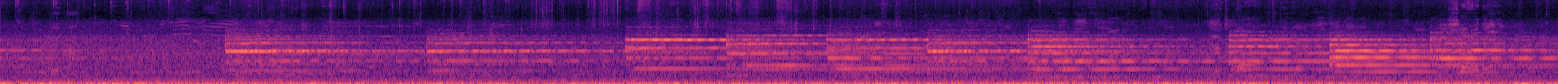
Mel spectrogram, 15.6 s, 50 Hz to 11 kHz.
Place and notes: sound of the Boat traveling through, Many tourists, In the back of the clock tower chimes, Binaural recordings, Zoom H6+ Soundman OKM II
Shanghai, China, December 2013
